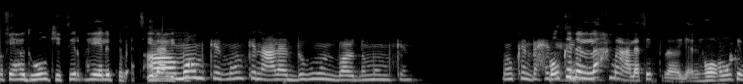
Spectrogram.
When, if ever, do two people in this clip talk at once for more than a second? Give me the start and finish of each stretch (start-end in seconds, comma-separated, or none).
none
